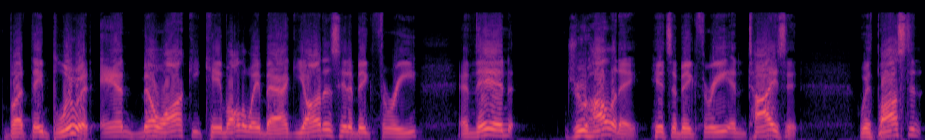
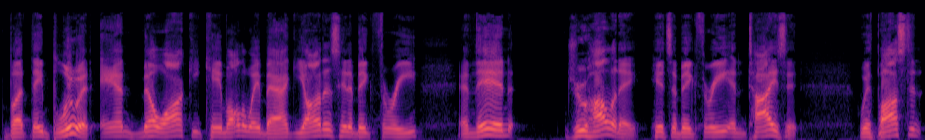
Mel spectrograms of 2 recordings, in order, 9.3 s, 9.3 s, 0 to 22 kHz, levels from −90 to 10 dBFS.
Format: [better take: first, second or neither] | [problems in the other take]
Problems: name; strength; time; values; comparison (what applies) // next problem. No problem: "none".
second | distortion; slight; 6% of the sound clipped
